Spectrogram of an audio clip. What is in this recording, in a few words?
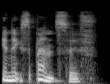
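"inexpensive", British English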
